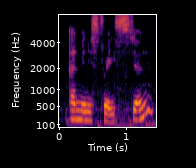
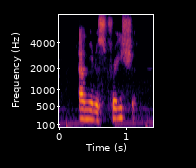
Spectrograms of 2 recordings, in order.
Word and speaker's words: administration: C'est pas administration ou station, hein, c'est administration. Administration. Shun.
